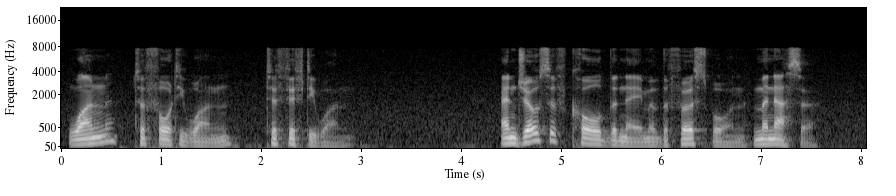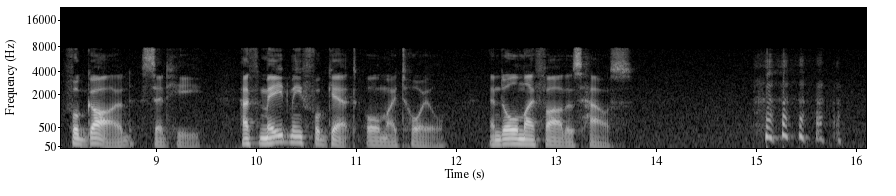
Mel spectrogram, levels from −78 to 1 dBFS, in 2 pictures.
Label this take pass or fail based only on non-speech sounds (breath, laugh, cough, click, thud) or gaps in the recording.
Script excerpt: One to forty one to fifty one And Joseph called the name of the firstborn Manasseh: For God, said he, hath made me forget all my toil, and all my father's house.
fail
